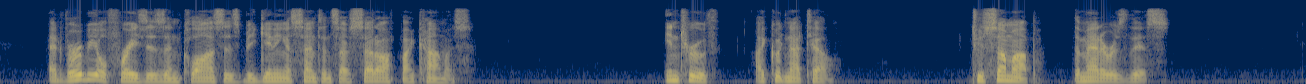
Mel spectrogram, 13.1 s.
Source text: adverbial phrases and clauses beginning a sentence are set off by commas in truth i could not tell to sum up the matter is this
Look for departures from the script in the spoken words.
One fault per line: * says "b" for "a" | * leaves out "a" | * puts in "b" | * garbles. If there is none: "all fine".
all fine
